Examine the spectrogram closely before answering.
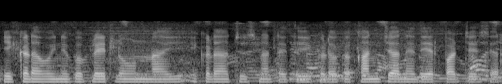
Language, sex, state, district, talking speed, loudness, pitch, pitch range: Telugu, male, Andhra Pradesh, Sri Satya Sai, 145 wpm, -20 LUFS, 125 Hz, 120-125 Hz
